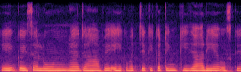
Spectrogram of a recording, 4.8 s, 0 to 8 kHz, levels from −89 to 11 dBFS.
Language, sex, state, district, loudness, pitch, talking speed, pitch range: Hindi, female, Chandigarh, Chandigarh, -12 LUFS, 210 Hz, 185 wpm, 200-220 Hz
